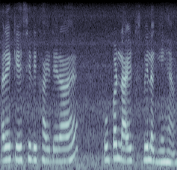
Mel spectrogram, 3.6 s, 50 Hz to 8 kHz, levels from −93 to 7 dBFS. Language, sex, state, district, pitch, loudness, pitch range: Hindi, female, Haryana, Charkhi Dadri, 220 Hz, -15 LUFS, 210-230 Hz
